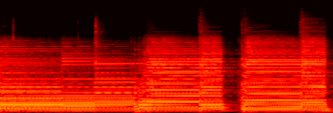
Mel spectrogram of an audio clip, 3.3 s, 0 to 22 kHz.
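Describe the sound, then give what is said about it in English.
Electric guitar chords played through a regular AC30 amp tone on an HX Stomp unit, loud and slightly driven, with several strummed chords ringing out and sustaining between strokes, no one talking. “So this is my kind of regular AC30 tone.”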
